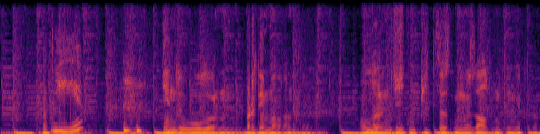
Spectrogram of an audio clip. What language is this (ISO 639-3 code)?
kaz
